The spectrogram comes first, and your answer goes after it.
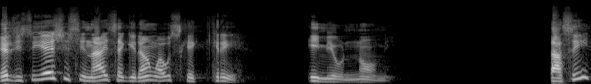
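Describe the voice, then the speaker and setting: A man speaks in a raised, projected voice at a fairly slow pace. His tone is bright and sharp, with very wide pitch swings. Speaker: pastor. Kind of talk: sermon.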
